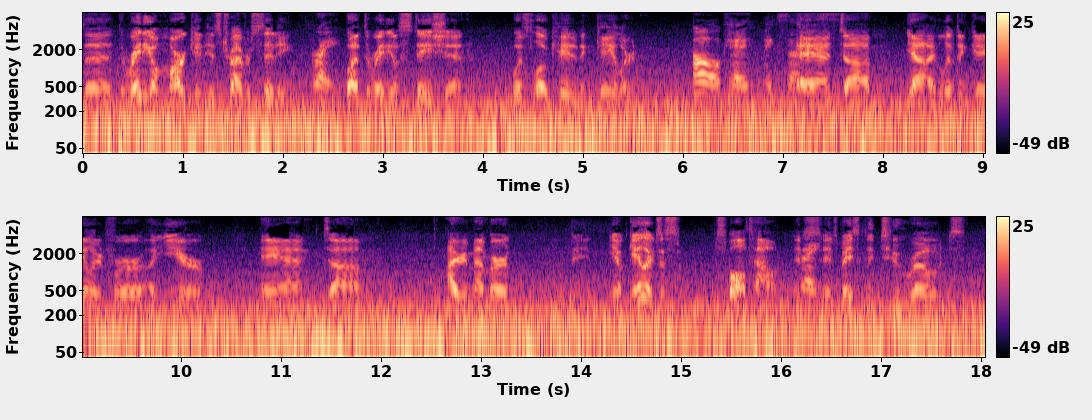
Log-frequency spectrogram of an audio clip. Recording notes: Take a special trip up to the U.P for a live show and have special traveling podcast for you made in the car!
